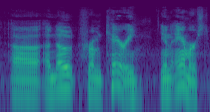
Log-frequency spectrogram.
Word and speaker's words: Amherst: note from Terry in Amherst where only the H is silent what guts it took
